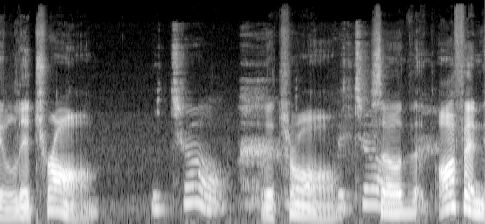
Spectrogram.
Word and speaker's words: litron: The last letter in a French word is usually not pronounced, I think.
